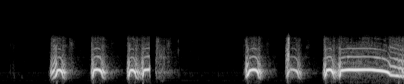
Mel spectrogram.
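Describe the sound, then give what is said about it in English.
A person imitates a barred owl, giving a rhythmic series of short, loud hoots in two bursts, ending with a drawn-out, descending hoot. “They're just, you know, so like a hoot owl, everybody knows what a hoot owl sounds like, but I'm going to do it anyway.”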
